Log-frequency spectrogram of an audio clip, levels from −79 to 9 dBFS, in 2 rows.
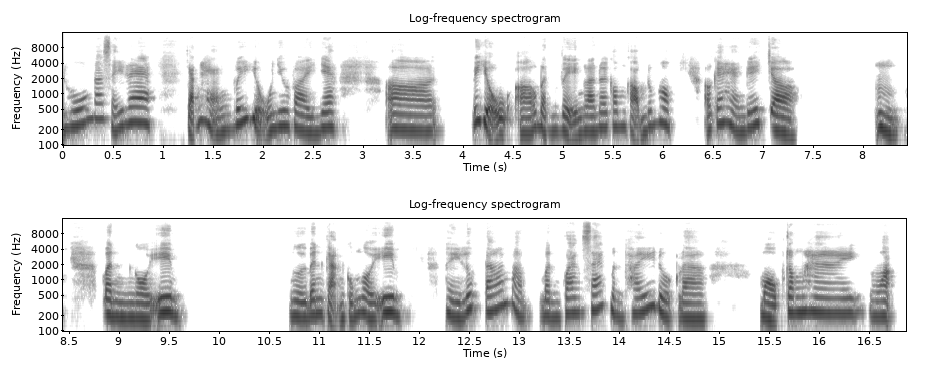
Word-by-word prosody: huống 240 +8 0
nó 320 0 -2
xảy 230 -8 -3
ra, 275 0 +4 0.4
chẳng - - +2
hạn, 200 - -1
ví 265 +7 +3
dụ - - +4
như 225 +6 0
vầy 195 -5 0
nha. 215 +4 +1 0.5
Ờ, 195 -2 +1 0.5
ví 280 - +4
dụ 215 - +5
ở 170 +3 0
bệnh 185 -3 -2
viện 165 -4 +1
là 185 0 +2
nơi 215 +2 -1
công 225 0 -3
cộng, 175 - 0
đúng 230 +6 -4
hông? 255 -3 +1 0.3
Ở 195 - -2
cái 260 +5 0
hàng 235 -9 -1
ghế 250 +4 +1
chờ, 185 -5 +5 0.8
ừm, 185 -7 +1 0.5
mình 190 -4 +2
ngồi 175 -1 +2
im 230 0 +5 1.1
người 190 -2 +1
bên 205 +3 +1
cạnh - - 0
cũng 175 +4 -2
ngồi 185 -6 +1
im. 230 +1 +5 0.5
Thì 195 -5 0
lúc 255 +8 +1
đó 250 +6 +1
mà 210 - -1 0.2
mình 195 -2 -2
quan 225 +1 -1
sát, 255 +6 0
mình 225 - -1
thấy 235 +9 0
được 210 -6 0
là 175 -1 0 0.5
một 170 -5 +3
trong 230 0 +3
hai, 220 -1 0
ngoặc 195 -1 0
215 Hz, 190 wpm, -23 LUFS, 185-235 Hz, 1.1 s, dụ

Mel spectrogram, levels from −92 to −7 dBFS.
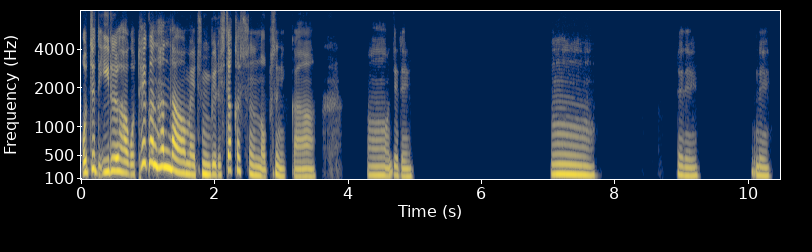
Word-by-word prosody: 어쨌든 210 +5 0
일을 220 +2 +4
하고 185 -4 0
퇴근한 320 - +5
다음에 190 -9 +4
준비를 170 -1 0
시작할 245 +5 -3
수는 160 -8 -3
없으니까. 130 -1 -6 0.8
어 155 -2 -5
네네. 135 -4 -8 2.1
음. 165 -3 +1 1.2
네네. 145 -2 -6 0.8
네. 145 -2 -7
165 Hz, 185 characters per minute, -17 LUFS, 150-205 Hz, 2.1 s, 퇴근한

